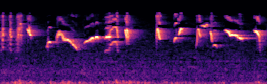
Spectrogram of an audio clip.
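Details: Poci bird in lively song, recorded for playing to silent poci birds to get them singing again: high whistled notes gliding up and down, some slurred downward, mixed with short buzzy chirps, delivered in quick phrases.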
